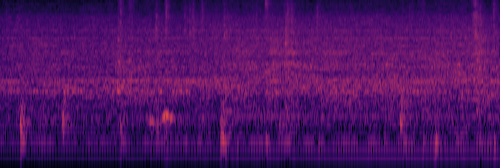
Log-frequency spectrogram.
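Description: Handheld hair dryer blowing steadily, with a few short, light knocks scattered through.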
